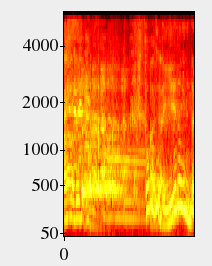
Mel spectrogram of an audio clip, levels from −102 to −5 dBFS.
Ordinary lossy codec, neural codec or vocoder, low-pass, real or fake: none; none; 5.4 kHz; real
